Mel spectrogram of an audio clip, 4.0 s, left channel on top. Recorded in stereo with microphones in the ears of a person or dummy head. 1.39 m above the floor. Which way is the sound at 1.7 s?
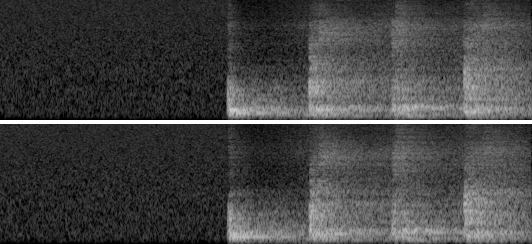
45° left (ahead or behind).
